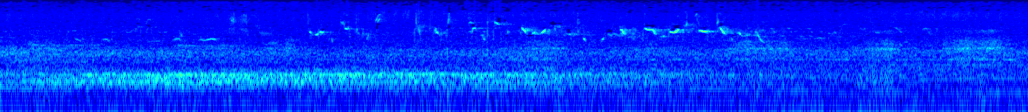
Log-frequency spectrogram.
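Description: Birds chirping in short quick calls over a low, steady rumble that swells in the first seconds and slowly fades.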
